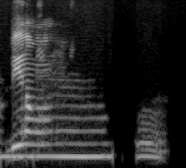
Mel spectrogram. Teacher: Ikhfa yang bertemu dengan huruf qaf berarti ikhfanya dibaca tebal. Nah, jadi nanti pangkal hurufnya sudah harus terangkat pada saat ikhfa agar begitu pengucapan huruf q itu dia tinggal buka ya.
